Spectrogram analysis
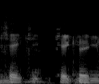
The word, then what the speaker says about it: caking: So it's anti-caulking, Caking. caulking. He was But that pronunciation.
